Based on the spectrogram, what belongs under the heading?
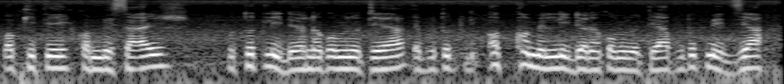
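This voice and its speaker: A man's voice: medium pitch, fairly even intonation, quick pace, mellow, a little hiss or hum. A man with a Haitian Creole accent hosting a casual community interview, upbeat and promotional in manner. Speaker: interview host.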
